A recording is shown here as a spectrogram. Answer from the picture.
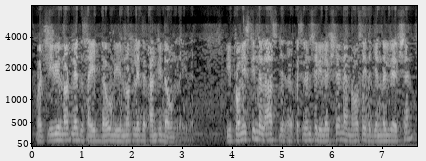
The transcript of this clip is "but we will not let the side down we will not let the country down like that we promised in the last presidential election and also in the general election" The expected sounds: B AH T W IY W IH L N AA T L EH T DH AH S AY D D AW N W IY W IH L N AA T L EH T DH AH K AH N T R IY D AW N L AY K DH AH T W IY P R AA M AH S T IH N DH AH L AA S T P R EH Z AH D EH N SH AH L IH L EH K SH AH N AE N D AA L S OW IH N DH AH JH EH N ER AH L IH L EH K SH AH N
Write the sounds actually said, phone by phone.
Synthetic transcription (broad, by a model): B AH T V IY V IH L N AA T L EH T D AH S AY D D AW N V IY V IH L N AA T L EH T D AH K AH N T R IY D AW N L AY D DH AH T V IY P R AA M AH S T IH N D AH L AA S T P R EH S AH D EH N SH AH L IH L EH K SH AH N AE N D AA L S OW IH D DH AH JH EH N ER AH L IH L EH K SH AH N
